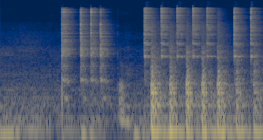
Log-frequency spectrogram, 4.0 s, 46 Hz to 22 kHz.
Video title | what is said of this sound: Penasaran‼️ Detailing + cek kondisi rangka bagian depan, Apakah masih aman❓️- Vario 150 led old | lebih berisi gitu tuh. Jadi bukan kayak yang apa bahasanya kopong gitu guys, jadi ya emang berisi gitu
